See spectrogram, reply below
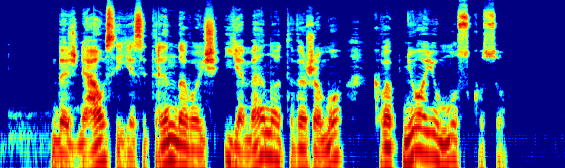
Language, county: Lithuanian, Vilnius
